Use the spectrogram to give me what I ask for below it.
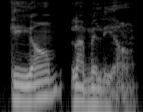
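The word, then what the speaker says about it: Guillaume Le Million: Gam Lamelon. If it doesn't rhyme, you're not pronouncing it right.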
